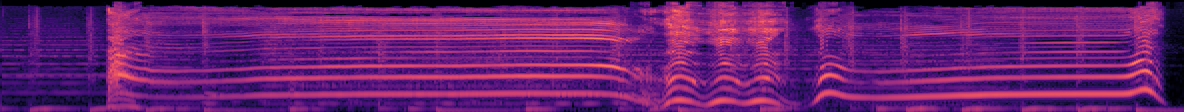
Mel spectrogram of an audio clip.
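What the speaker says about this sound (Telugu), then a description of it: "కుక్క ఇందాక నుంచి మొరుగుతోంది" A dog howls in long, wavering notes with short sharp barks and yips breaking in, loud and close, over a low repeating background beat.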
